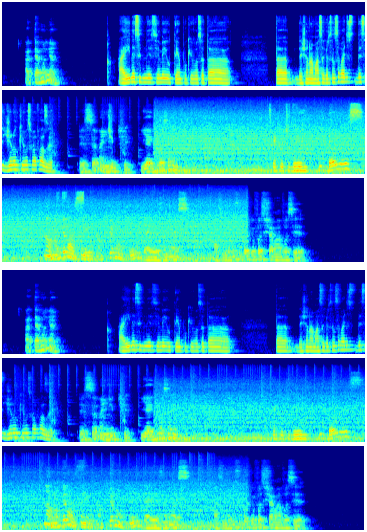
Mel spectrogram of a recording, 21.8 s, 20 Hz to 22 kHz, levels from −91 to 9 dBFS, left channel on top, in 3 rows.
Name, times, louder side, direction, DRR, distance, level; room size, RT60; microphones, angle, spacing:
voice 1, 0.5-1.1 8.8-10.9 15.3-18.2 18.7-20.5, left 1 dB, 5° right, 1.7 m, -32 dB
voice 2, 2.3-4.6 5.5-8.3 9.4-9.5 12.6-14.5 15.8-16.4, left 5 dB, 85° left, 0.5 m, -30 dB
sound 1, 7.5-18.9, right 1 dB, 20° right, 0.8 m, -48 dB
sound 2, 10.3-19.4, left 4 dB, 30° left, 0.8 m, -36 dB
9.2 x 6.0 x 2.5 m
head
